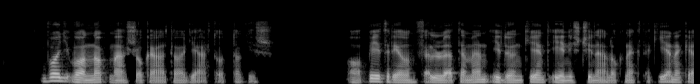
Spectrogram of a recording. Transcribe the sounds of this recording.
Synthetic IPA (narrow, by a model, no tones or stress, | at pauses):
vɒɟvɒnːɒkmaːʃo̞ka̰ːlt̪ɒlɟa̰ːrt̪o̞t̪ːɒkiʃ | ɒpeːt̪rionfɛlylɛt̪ɛmɛnḭd̪øːŋkeːnt̪eːniʃt͡ʃina̰ːlʔo̞knɛkt̪ɛkijɛnɛkɛt̪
